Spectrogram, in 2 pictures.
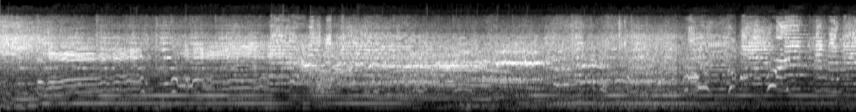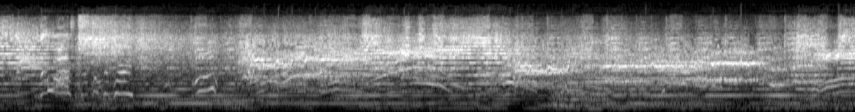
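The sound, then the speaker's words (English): Loud, continuous tire screeching and skidding from several cars, with revving engines and high sliding squeals rising and falling throughout, like a frantic car chase. “I definitely did not include the end so that you guys wearing headphones had to listen to all the cars.”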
